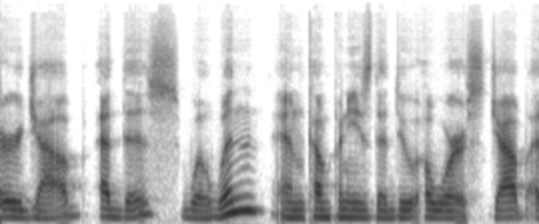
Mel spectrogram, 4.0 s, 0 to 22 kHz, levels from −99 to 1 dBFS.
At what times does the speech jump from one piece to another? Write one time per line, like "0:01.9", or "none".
none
